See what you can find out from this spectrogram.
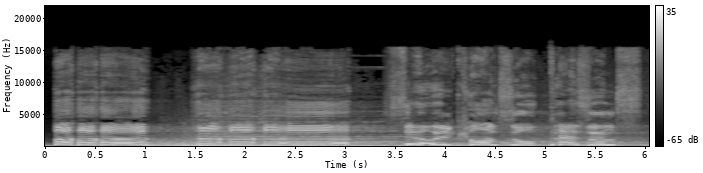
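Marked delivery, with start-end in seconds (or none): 0.1-3.4 loud, high "ha ha ha"; big stagey cackle, held long; villainous gloating laugh. Acted. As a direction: laugh down at your inferiors. Acted gloating gamer villain.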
